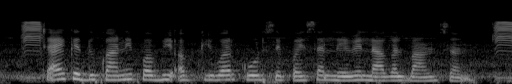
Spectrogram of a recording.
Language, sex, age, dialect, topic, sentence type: Bhojpuri, female, 25-30, Northern, banking, statement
